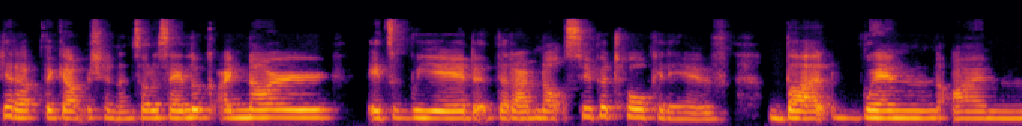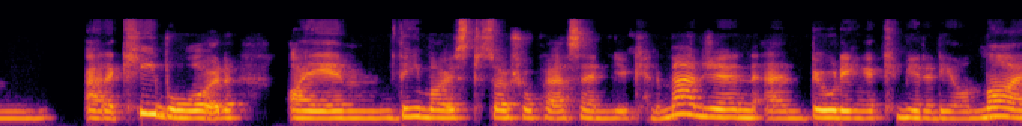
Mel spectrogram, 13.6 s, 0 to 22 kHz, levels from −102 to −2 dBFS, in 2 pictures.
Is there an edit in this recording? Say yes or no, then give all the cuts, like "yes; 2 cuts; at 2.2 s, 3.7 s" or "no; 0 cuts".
no; 0 cuts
